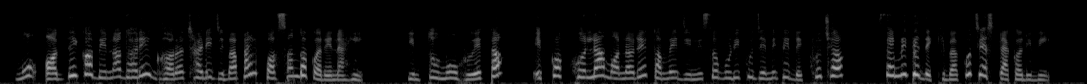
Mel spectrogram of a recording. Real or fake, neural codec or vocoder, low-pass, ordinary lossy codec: fake; codec, 24 kHz, 3 kbps, HILCodec; none; none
